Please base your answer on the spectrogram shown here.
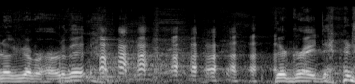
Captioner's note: both laughing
